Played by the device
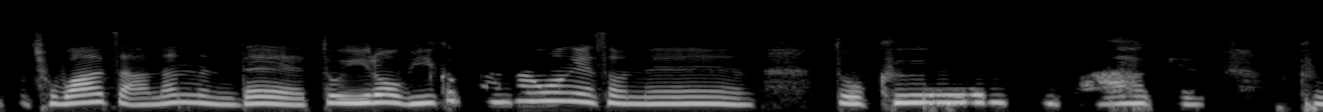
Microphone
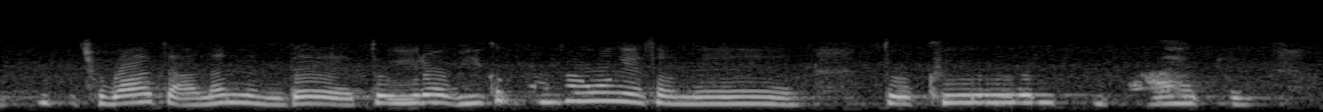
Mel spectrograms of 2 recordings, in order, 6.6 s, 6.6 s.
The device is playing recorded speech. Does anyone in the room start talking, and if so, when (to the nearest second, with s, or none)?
none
